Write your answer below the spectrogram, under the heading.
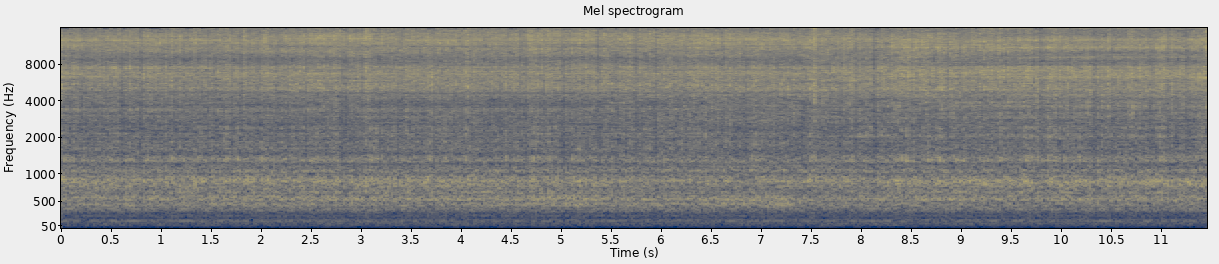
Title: Grinding Noise (Cricut explore air 2)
